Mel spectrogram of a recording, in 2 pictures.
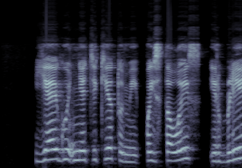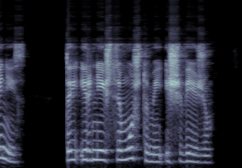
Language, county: Lithuanian, Kaunas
